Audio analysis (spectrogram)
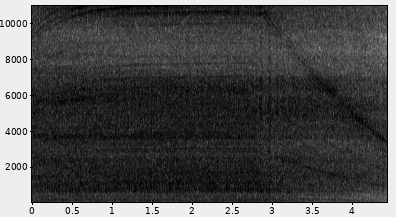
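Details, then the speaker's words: Traxxas Bandit RC car in ESC training mode, 50% power: the electric motor gives a thin, high whine, quieter and lower-pitched than full power, dipping as it spins down; normal reduced-power behaviour. "yeah, it's 50%. So yeah, you can tell it's much quieter. It's not as loud of a pitch."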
